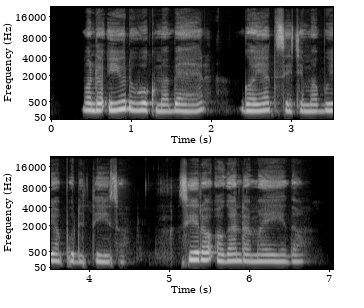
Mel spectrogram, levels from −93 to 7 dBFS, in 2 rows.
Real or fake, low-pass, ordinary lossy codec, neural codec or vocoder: real; none; none; none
